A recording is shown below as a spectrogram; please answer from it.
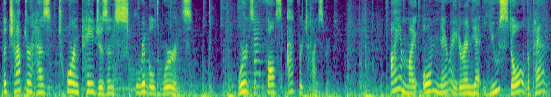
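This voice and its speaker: A woman's voice: mid-range voice, lively intonation, slow pace, over music. A woman voicing a bitter, wounded female poet reciting melodramatic spoken-word verse with heavy dramatic emphasis. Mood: wounded, defiant.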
